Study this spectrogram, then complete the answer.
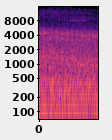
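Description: Steady, continuous tractor engine drone from Farming Simulator 17, running with a cultivator hitched on, a dense low rumble that holds level and fairly loud through the brief moment with no talk over it.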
